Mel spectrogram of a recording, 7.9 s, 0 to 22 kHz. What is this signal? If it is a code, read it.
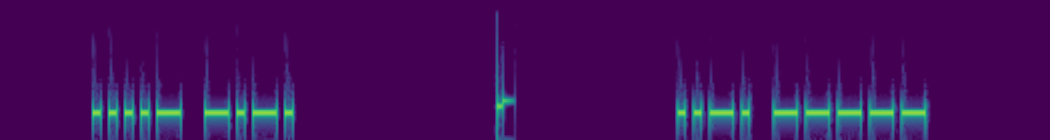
Morse code, heard as a keyed tone, about 20 wpm, 700 Hz. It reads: 4C F0
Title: Single-Letter Single-Number 20wpm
